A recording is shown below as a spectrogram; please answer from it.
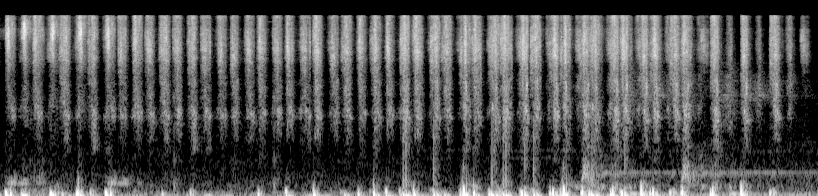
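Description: Skin-on-skin rubbing of hands held close to a microphone, in rapid strokes about seven a second that stop suddenly at the end.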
